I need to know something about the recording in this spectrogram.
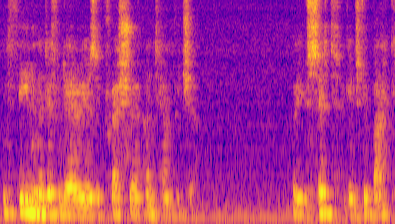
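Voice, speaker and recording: A man leading a guided meditation in a gentle, unhurried, soothing manner, leaving long pauses between phrases. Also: mid-range voice, a little hiss or hum. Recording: roomy echo, distant from the mic.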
